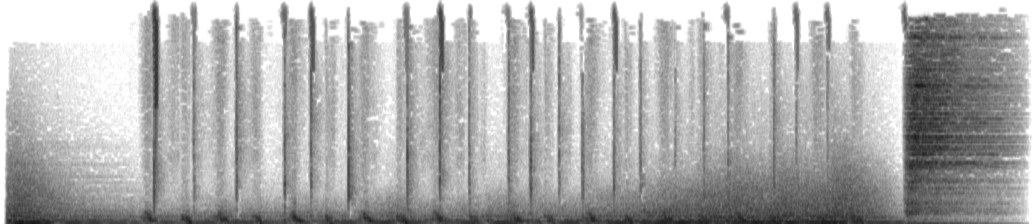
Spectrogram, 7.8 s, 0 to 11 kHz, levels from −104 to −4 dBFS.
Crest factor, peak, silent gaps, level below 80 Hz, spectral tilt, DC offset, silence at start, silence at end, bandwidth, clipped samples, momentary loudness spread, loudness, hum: 22 dB; 0 dBFS; none; -42 dBFS; -4 dB/octave; under 0.1%; 0.05 s; 0.15 s; 11 kHz; under 0.1%; 13 LU; -22 LUFS; none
